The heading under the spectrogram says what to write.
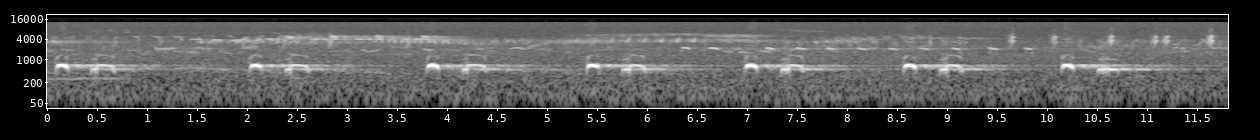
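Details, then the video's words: Unusual-sounding cuckoo song from a May evening in forest near Vändra, Pärnumaa, Estonia: steady paired low notes falling slightly, repeated roughly every 1.6 seconds, over thin distant chirps and whistles of other birds. "Kägu. Linnulaul."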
